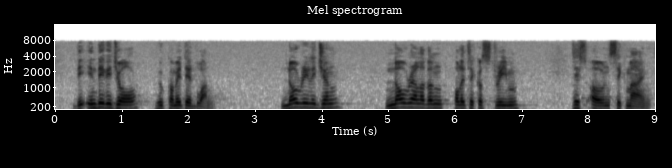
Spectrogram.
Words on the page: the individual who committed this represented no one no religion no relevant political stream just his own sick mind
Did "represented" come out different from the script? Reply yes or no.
yes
